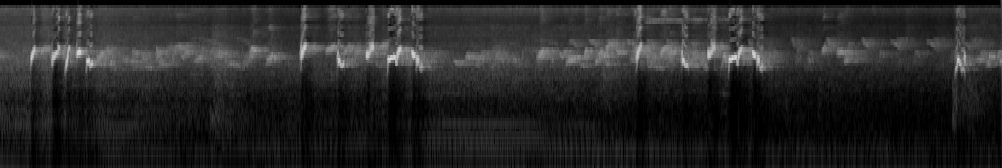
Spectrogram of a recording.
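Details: Red-whiskered bulbul in 'master song' style, giving lively clusters of sweet, bouncing whistled notes about every few seconds, with fainter twittering from other birds underneath.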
